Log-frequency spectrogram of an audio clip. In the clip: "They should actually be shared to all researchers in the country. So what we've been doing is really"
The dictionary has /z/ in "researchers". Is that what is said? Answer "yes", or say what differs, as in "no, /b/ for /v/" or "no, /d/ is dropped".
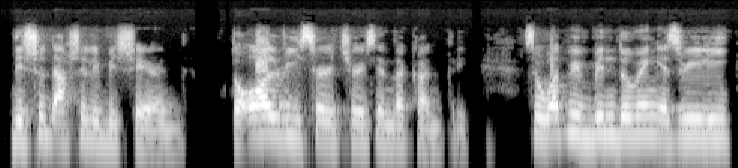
no, /s/ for /z/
